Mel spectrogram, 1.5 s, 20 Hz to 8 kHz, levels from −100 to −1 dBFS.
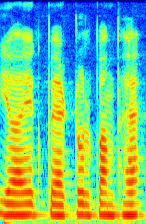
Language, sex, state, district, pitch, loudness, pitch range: Hindi, male, Jharkhand, Deoghar, 150 Hz, -14 LUFS, 145-150 Hz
